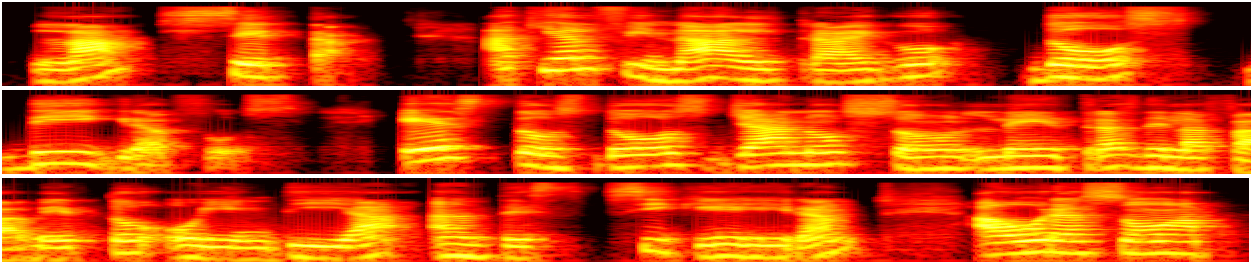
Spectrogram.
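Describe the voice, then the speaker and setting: Woman, Spanish teacher; unhurried, lower voice, patient word-by-word drilling. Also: a bit bright, a little hiss or hum. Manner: slow, repeats each example word; contrasts Spanish with Portuguese sounds. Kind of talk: pronunciation lesson.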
